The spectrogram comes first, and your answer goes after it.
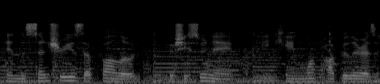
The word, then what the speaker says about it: Yoshitsune: Minatomo no Ichitsune. This is it. Correct. Exactly. Magistrate was Minamoto no Yoshitsune's title. Yoshitsune? You can never pronounce it right. Because of the THU is like a su sound, which later became his nickname.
